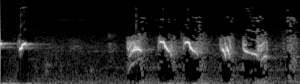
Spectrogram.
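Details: Leafbird lure song for trapping, loud and clear: a short whistle and chirp, a second of quiet, then a burst of rapid, slurred squawky notes.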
